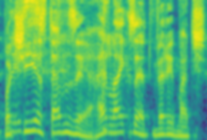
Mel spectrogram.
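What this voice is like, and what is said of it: Put-on German accent. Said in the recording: “It's a good German accent.”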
